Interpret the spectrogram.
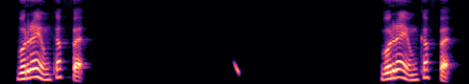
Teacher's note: since it's a downward stroke, it'll be more of an open E sound, like the E in red.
